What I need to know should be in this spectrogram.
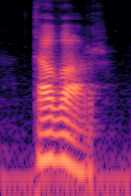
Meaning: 1. commodity 2. goods
- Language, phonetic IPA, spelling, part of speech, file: Belarusian, [taˈvar], тавар, noun, Be-тавар.ogg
